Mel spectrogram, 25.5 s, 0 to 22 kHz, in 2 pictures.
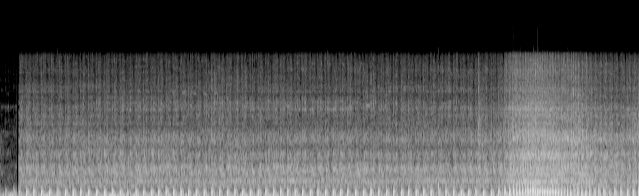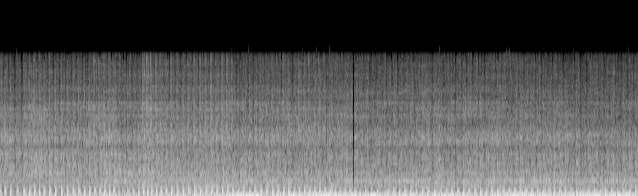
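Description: A 2003 army-auction Royal Enfield Bullet motorcycle thumps steadily in second gear while being ridden, its close, continuous engine note rising in loudness partway through with a brief burst of added noise and mechanical clatter.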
